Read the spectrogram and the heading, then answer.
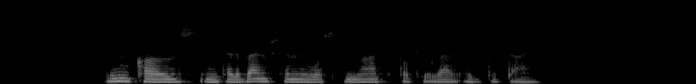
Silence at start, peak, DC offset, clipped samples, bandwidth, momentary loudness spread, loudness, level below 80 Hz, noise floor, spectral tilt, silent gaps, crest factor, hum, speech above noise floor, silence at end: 1.05 s; -22 dBFS; under 0.1%; under 0.1%; 11 kHz; 13 LU; -43 LUFS; -76 dBFS; -81 dBFS; -9 dB/octave; none; 20 dB; none; 40 dB; 1.55 s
